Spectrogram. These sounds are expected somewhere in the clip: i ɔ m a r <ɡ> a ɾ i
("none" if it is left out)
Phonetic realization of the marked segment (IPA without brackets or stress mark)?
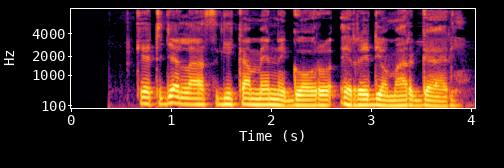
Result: ɡ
